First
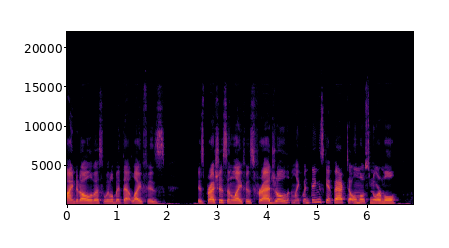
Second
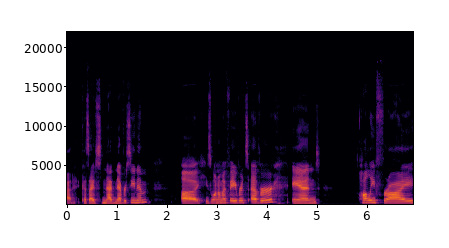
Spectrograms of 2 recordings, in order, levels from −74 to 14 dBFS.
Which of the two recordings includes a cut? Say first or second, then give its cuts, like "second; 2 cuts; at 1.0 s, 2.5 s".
first; 1 cut; at 4.5 s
